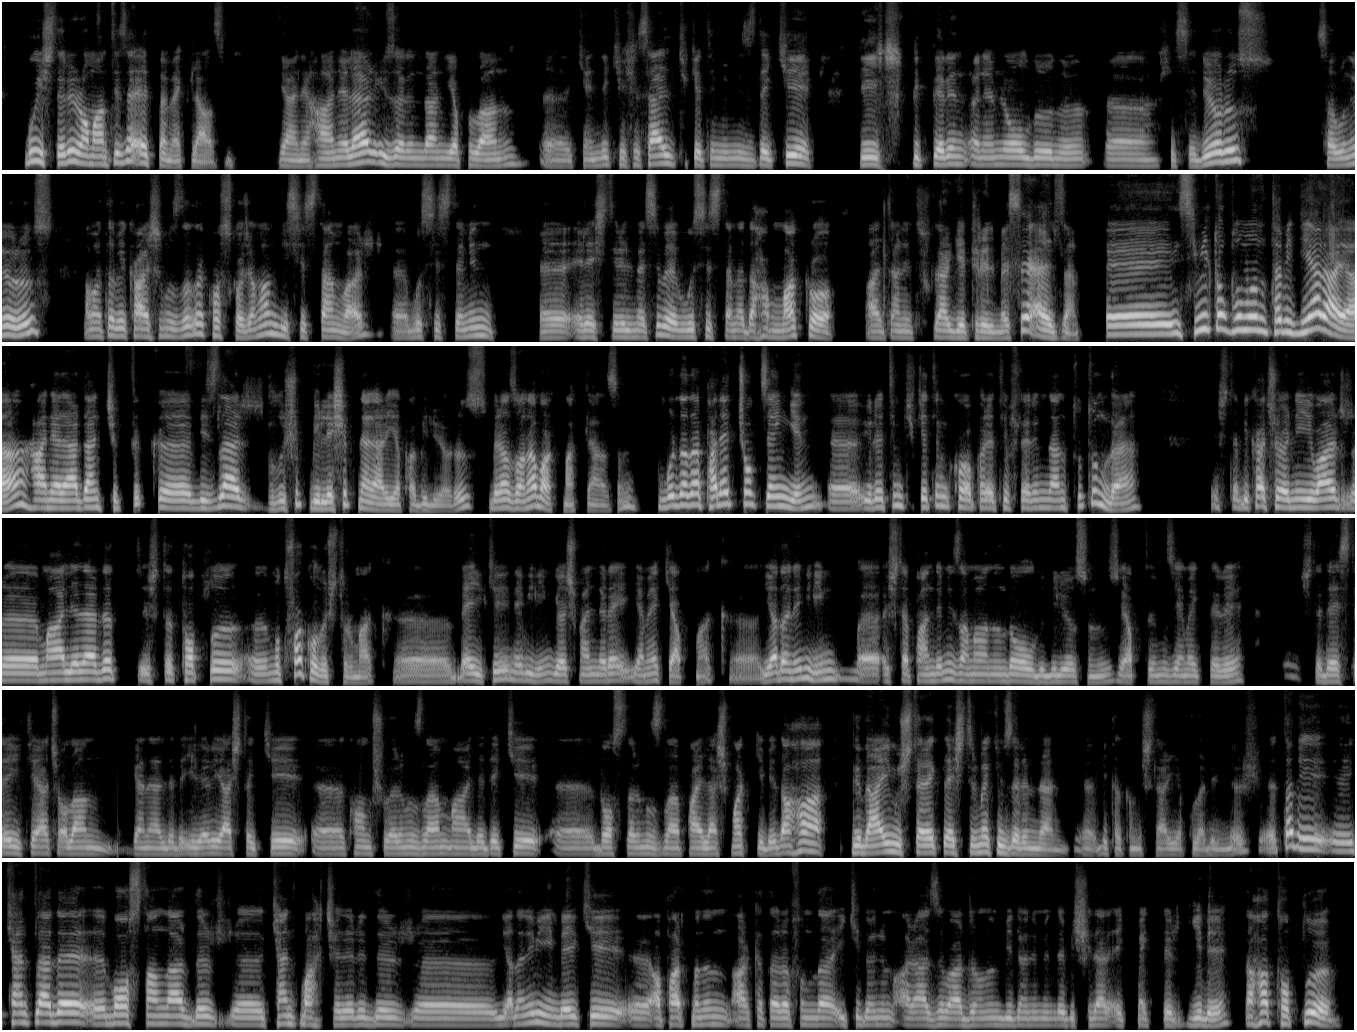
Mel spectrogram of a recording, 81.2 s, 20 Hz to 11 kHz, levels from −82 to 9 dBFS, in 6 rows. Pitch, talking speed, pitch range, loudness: 135 Hz, 110 wpm, 120-160 Hz, -22 LUFS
